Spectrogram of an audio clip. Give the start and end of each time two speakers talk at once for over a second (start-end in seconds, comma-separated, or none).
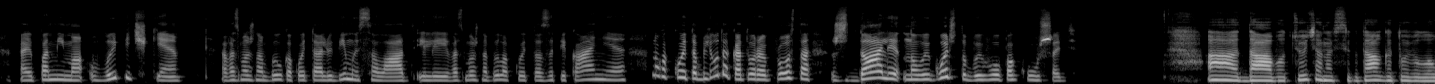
none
